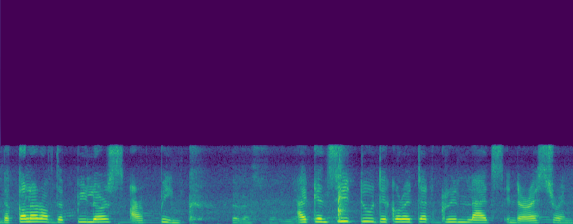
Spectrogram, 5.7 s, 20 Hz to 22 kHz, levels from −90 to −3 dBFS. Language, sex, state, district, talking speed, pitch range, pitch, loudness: English, female, Arunachal Pradesh, Lower Dibang Valley, 180 wpm, 210-280 Hz, 250 Hz, -19 LUFS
